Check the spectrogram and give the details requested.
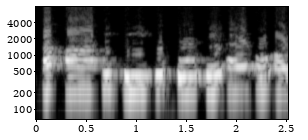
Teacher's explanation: आपकी जीभ कहीं नहीं टकरा रही है। और क्योंकि जीभ नहीं टकरा रही है इस नाते वायु बाधित नहीं हो रहा है। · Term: स्वर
